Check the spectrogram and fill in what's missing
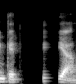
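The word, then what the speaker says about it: Nketiah: por ahí dicen Enquetia, pero bueno, una vez un aficionado de Ghana que llegó por ahí a la transmisión dice, primera vez que escucho bien pronunciado el nombre de Enquetia, así que yo le sigo diciendo Enquetia, por más que no tenga tilde.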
